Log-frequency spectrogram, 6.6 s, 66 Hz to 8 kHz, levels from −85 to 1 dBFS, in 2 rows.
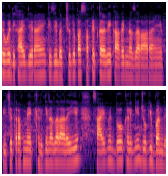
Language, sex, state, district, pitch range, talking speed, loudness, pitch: Hindi, male, Chhattisgarh, Bilaspur, 125-135 Hz, 335 wpm, -20 LUFS, 130 Hz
